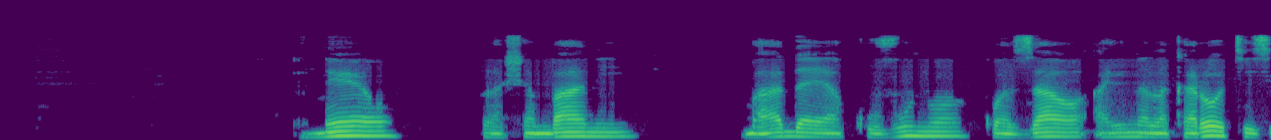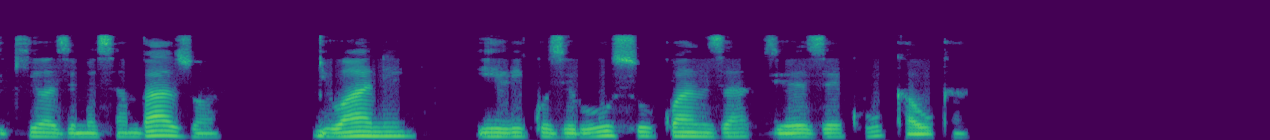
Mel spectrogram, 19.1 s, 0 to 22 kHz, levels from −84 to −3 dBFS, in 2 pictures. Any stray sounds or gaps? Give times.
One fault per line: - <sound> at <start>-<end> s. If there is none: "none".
none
